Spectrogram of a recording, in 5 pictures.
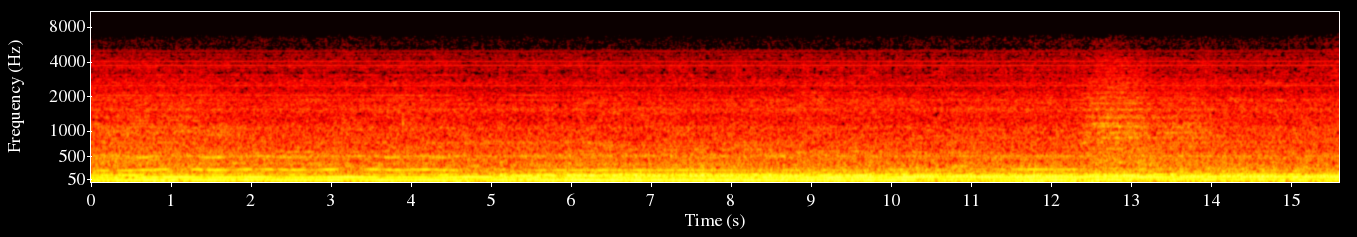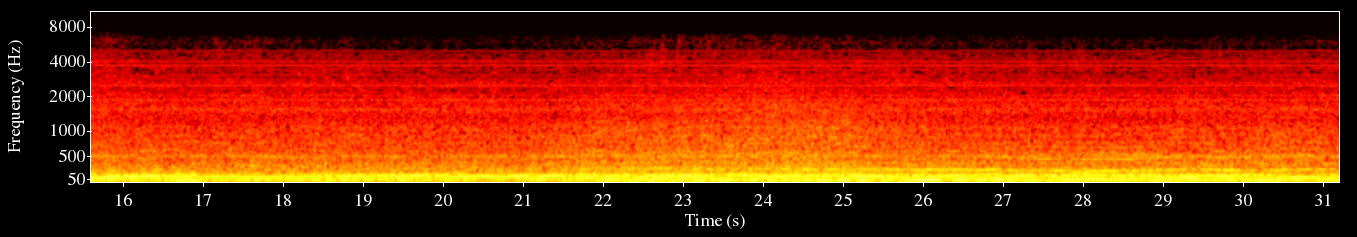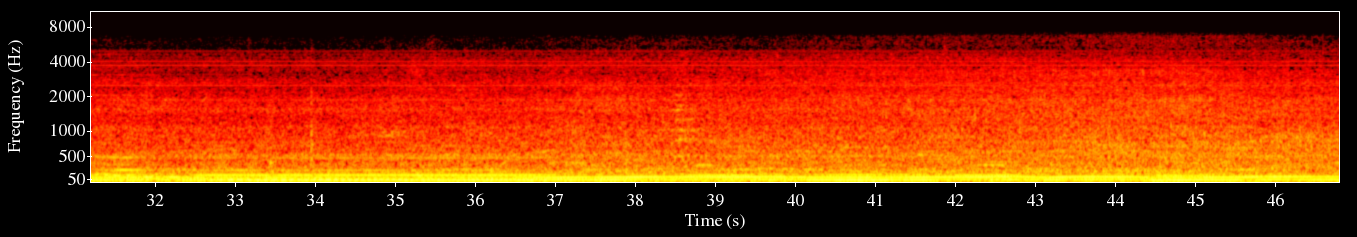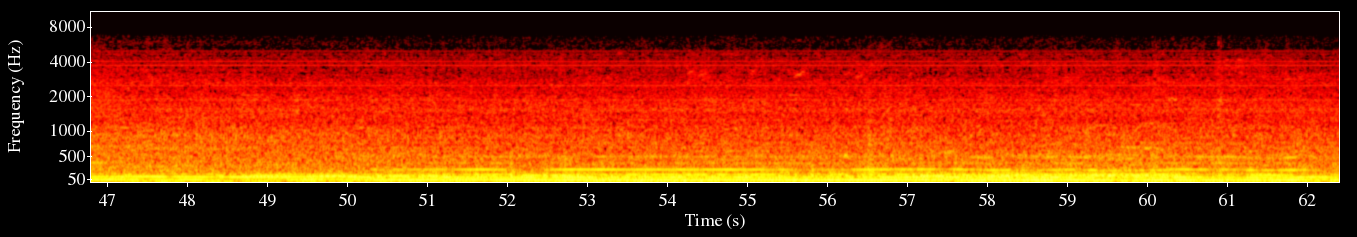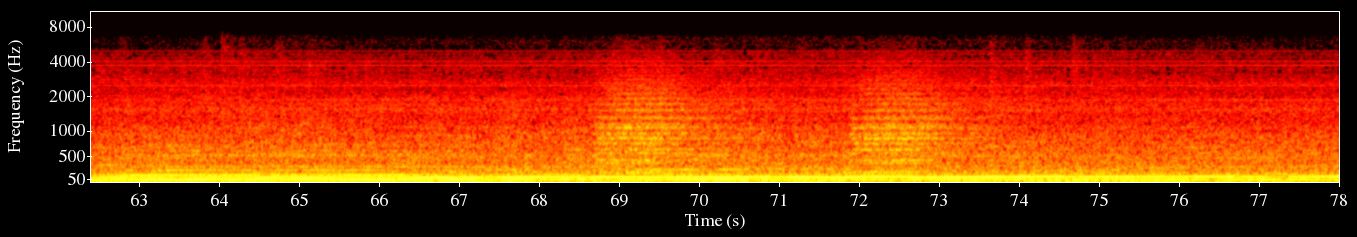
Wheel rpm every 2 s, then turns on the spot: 0, 0, 0, 0, 0, 0, 0, 0, 0, 0, 0, 0, 0, 0, 0, 0, 0, 0, 0, 0, 0, 0, 0, 0, 0, 0, 0, 0, 0, 0, 0, 0, 0, 0, 0, 0, 0, 0, 0.
none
